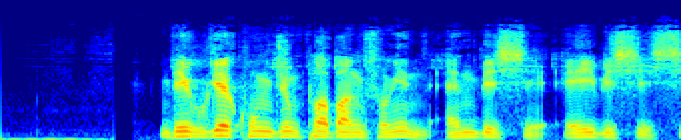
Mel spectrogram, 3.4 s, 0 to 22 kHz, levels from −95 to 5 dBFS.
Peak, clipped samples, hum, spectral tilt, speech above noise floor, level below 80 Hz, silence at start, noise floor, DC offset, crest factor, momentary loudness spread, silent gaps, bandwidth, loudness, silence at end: -2 dBFS; under 0.1%; none; -4.5 dB/octave; 21 dB; -56 dBFS; 0.05 s; -46 dBFS; under 0.1%; 24 dB; 9 LU; 0.57-0.62 s; 11 kHz; -25 LUFS; 0 s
